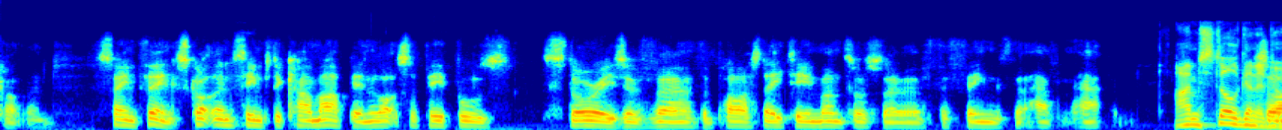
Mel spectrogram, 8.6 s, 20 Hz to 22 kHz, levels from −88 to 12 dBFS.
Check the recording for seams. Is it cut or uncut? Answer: cut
